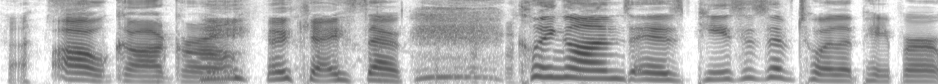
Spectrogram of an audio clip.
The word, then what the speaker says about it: Klingons: this word is uh kilgon no that's not correct klingons is that really how you pronounce it yes oh i was gonna try and make it really technical and it was not that at all klingons klingons is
